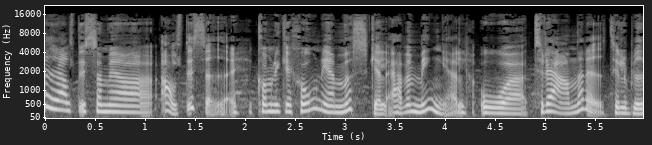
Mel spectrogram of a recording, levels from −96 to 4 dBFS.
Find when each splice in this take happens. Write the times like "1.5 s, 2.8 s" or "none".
none

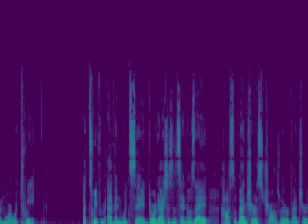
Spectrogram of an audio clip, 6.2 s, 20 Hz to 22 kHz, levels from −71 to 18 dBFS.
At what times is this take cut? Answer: 4.4 s

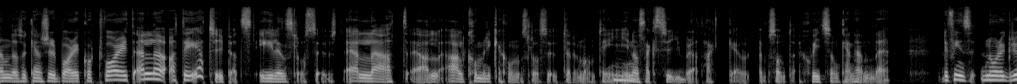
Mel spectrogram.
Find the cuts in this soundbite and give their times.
none

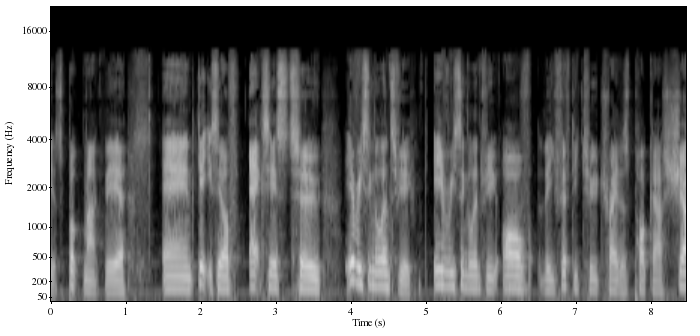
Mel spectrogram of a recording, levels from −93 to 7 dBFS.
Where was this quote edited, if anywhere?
none

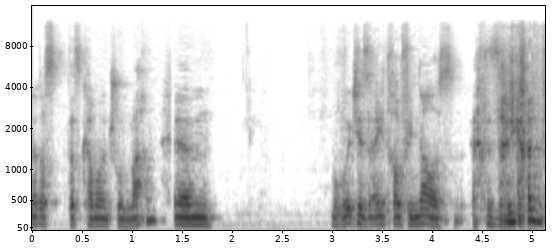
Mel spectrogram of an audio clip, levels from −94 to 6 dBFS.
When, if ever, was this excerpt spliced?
1.4 s

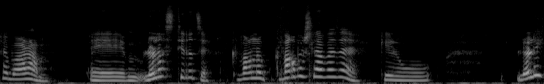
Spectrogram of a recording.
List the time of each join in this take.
none

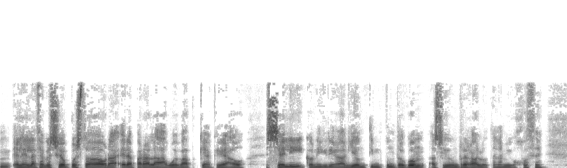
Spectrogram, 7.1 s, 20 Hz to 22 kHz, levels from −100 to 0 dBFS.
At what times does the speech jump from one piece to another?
3.3 s, 5.3 s

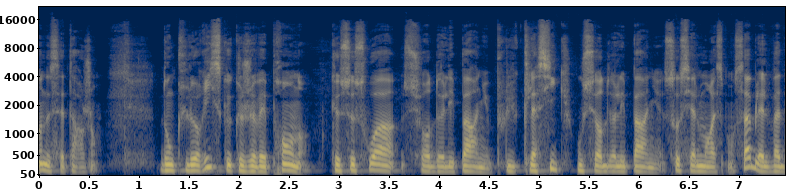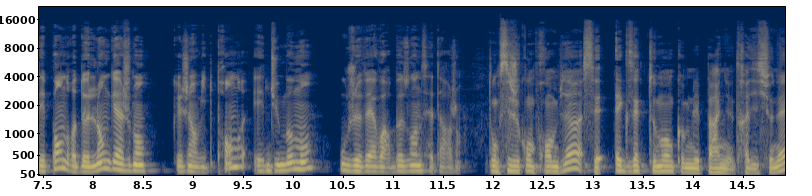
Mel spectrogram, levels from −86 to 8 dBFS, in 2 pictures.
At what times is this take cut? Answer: 12.9 s

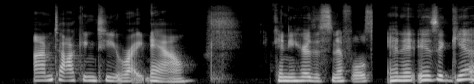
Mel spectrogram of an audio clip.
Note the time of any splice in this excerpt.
2.7 s, 3.7 s

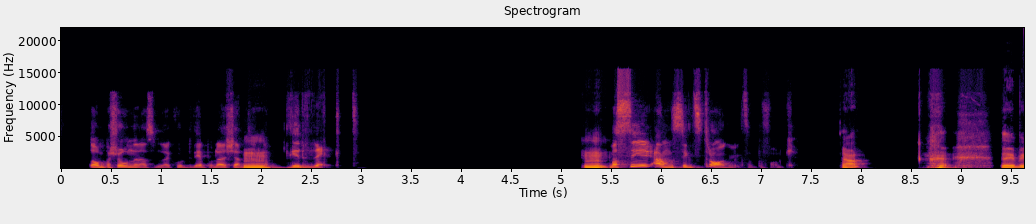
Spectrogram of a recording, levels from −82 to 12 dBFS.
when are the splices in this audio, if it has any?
none

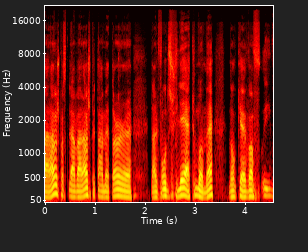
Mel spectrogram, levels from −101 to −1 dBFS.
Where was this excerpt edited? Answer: none

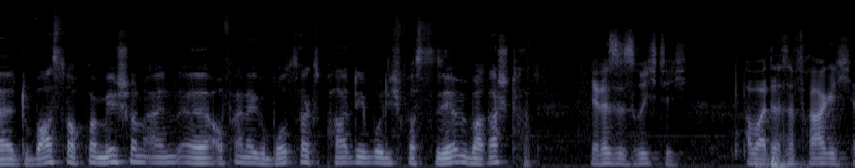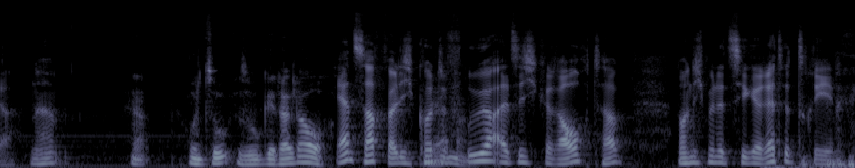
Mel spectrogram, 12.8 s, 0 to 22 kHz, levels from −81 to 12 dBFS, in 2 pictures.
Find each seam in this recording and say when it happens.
8.9 s

